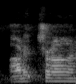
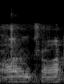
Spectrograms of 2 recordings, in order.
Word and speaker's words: Auditron: Auditron is here with me. Yeah, I said it right finally. Auditron. I've been calling him Autotron all this whole time.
